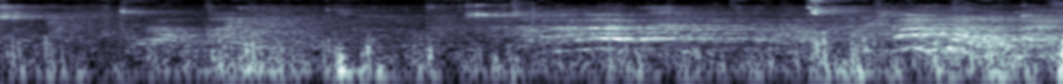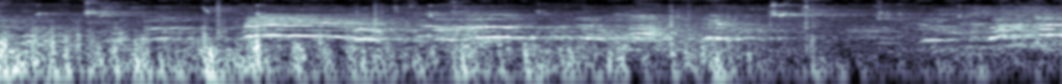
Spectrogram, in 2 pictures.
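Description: A basketball bouncing on a hard court as it is dribbled, with repeated short thumps, while players' voices call out loudly through the middle and later part.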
